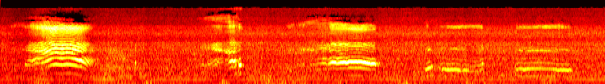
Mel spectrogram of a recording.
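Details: Short bursts of high-pitched newborn crying with whimpers between, over steady room hum, while an adult makes shushing sounds.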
